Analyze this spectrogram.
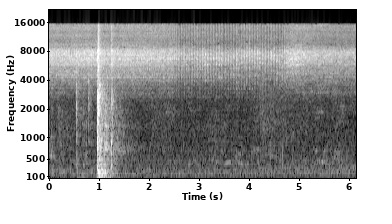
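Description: Rattlesnake rattling its tail in a steady, high buzz. One sharp knock about a second in.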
